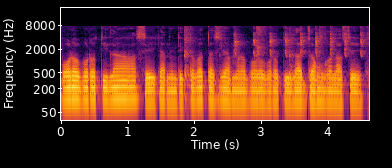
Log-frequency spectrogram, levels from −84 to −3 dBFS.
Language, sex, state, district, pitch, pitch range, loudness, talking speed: Bengali, male, Tripura, Unakoti, 95 Hz, 95-100 Hz, -18 LUFS, 170 wpm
